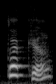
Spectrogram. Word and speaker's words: taquin: taquin bien puni dans taquin vous voyez bien que le q u se prononce que donc taquin très bien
